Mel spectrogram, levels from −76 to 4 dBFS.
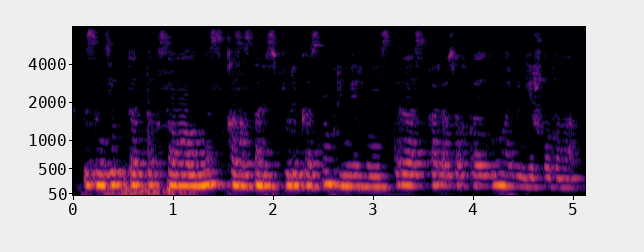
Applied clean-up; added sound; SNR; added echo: classical method WPE with log-MMSE.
